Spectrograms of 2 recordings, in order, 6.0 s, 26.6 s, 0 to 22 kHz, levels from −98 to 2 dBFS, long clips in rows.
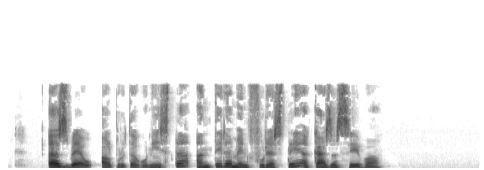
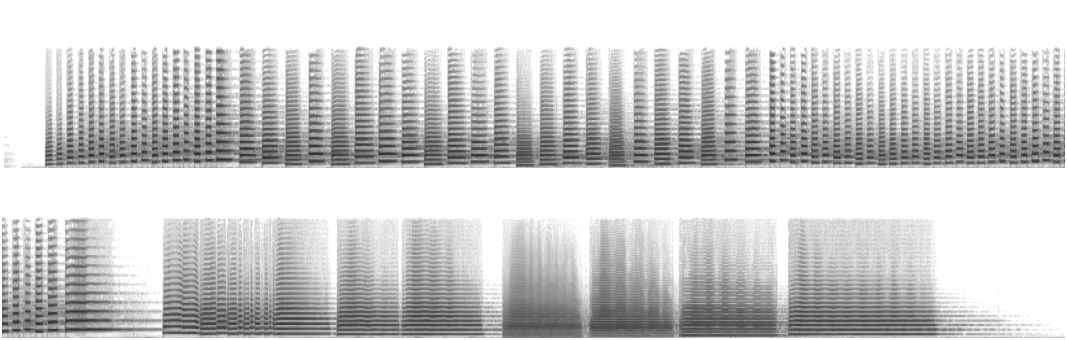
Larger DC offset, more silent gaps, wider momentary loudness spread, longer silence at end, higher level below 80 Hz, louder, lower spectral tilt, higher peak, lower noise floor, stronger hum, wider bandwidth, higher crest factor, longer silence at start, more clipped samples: neither; neither; first, 11 LU vs 8 LU; second, 1.3 s vs 1.5 s; second, -80 dBFS vs -74 dBFS; second, -24 LUFS vs -20 LUFS; first, -4 dB/octave vs 3 dB/octave; second, -6 dBFS vs -2 dBFS; about the same, -81 dBFS vs -78 dBFS; neither; second, 11.5 kHz vs 16 kHz; about the same, 20 dB vs 20 dB; about the same, 0.6 s vs 0.55 s; neither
